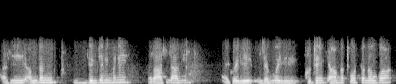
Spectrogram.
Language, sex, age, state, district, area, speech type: Manipuri, male, 60+, Manipur, Thoubal, rural, conversation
